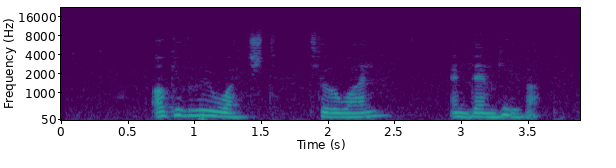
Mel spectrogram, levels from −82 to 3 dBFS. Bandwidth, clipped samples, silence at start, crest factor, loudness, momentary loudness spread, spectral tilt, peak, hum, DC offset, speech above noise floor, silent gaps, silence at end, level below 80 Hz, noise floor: 13.5 kHz; under 0.1%; 0.7 s; 16 dB; -37 LUFS; 11 LU; -7 dB/octave; -20 dBFS; none; under 0.1%; 30 dB; none; 0.3 s; -60 dBFS; -66 dBFS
